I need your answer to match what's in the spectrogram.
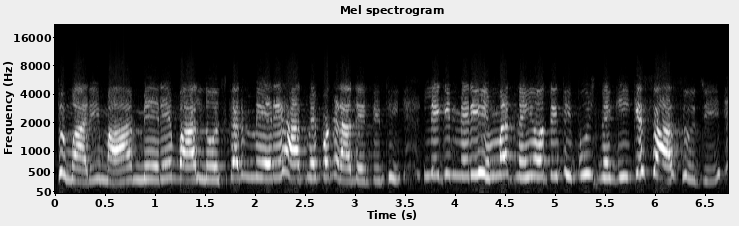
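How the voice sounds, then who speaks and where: A woman's voice: extremely high pitch, normal speed, sharp tone. A woman playing a melodramatic, scheming middle-aged mother-in-law in a comic radio play. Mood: lamenting. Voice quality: wailing, melodramatic.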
